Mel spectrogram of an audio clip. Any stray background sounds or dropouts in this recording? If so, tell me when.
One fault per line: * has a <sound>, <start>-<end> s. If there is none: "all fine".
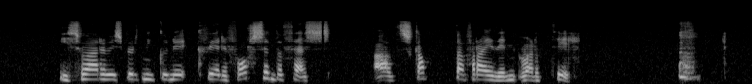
* has a laugh, 6.8-7.0 s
